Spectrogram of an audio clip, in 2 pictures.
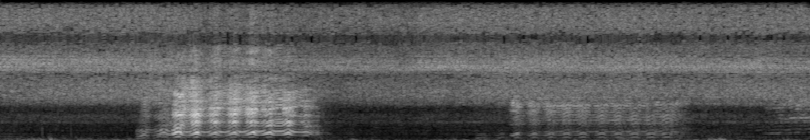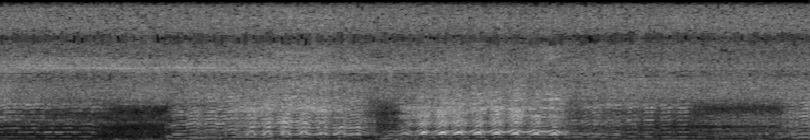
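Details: Tokara goats at a small farm in Himi, Japan, on a hot summer day in August, eager to go back to their shed; loud quavering bleats pulse rapidly, overlapping with softer bleats from other goats.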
